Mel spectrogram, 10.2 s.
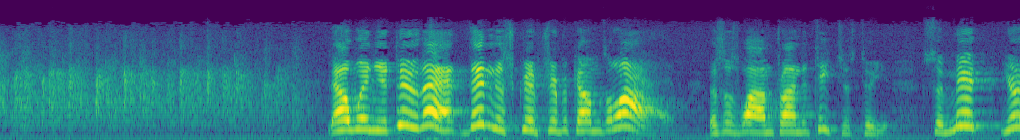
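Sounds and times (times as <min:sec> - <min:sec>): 
applause: 0:00.0 - 0:03.2
speech: 0:03.3 - 0:10.1.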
